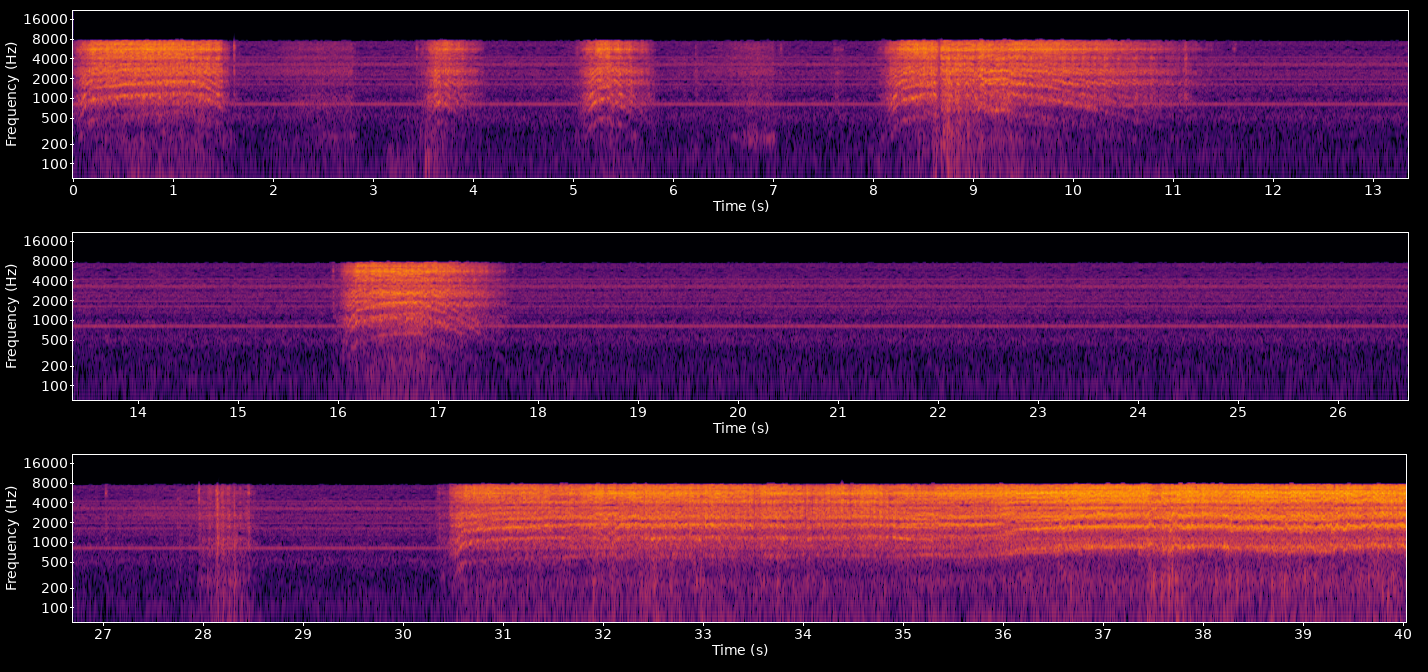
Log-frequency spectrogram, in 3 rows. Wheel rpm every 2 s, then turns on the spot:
80, 10, 20, 10, 80, 0, 0, 0, 40, 0, 0, 0, 0, 0, 10, 80, 160, 160, 210, 220.
28-30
